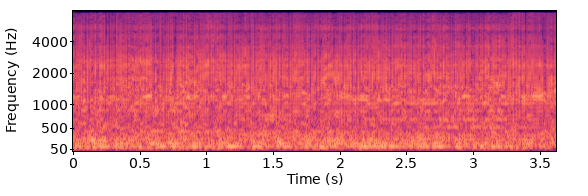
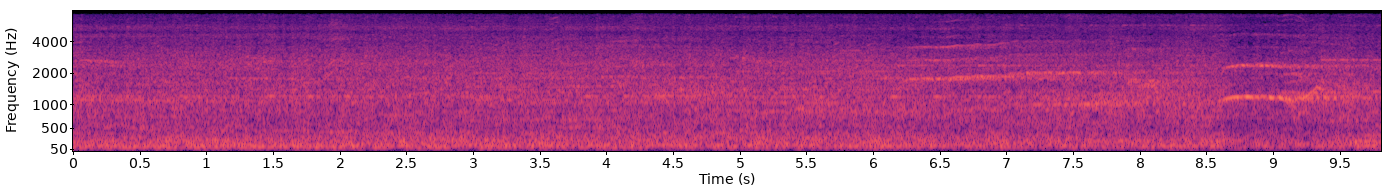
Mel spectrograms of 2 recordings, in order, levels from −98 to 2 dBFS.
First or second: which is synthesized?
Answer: first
